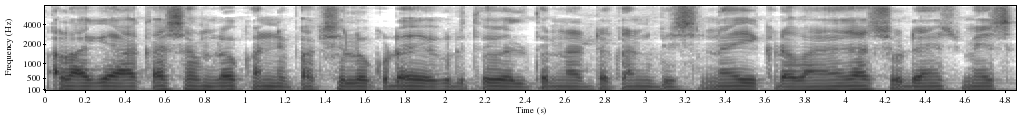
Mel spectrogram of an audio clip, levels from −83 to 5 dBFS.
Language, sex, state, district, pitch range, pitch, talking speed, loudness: Telugu, male, Andhra Pradesh, Sri Satya Sai, 110-115 Hz, 110 Hz, 160 wpm, -17 LUFS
